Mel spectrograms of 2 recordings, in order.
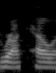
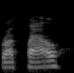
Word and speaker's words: RaQuel: I mispronounced your name I said Rockell and it's rock ril yeah yeah no worries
